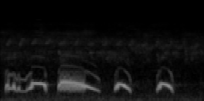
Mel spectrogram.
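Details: Spotted dove in full voice, used as a master recording to stir lazy doves into calling: one phrase of a wavering opening coo, a long drawn falling coo, then two short arched coos, over quiet background.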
